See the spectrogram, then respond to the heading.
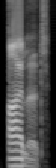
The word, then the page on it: eyelet: British English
